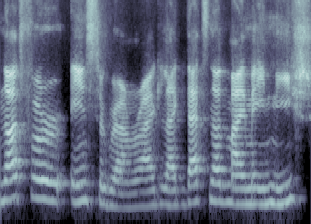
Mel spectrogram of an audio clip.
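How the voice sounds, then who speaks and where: A woman speaks with a French accent at a fairly slow pace. Her pitch sits fairly high. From Belgium. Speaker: food photographer. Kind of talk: interview. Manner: halting.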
